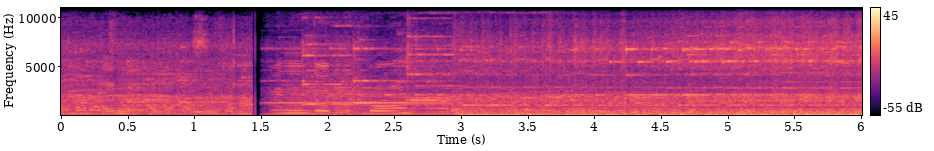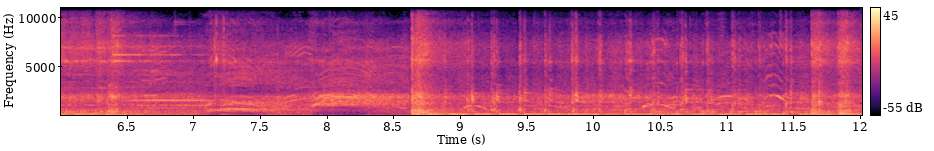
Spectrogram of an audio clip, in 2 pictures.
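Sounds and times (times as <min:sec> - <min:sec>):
bell-lyre notes: 0:01.5 - 0:07.2
drum rolls: 0:03.0 - 0:07.1, 0:08.6 - 0:12.0.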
